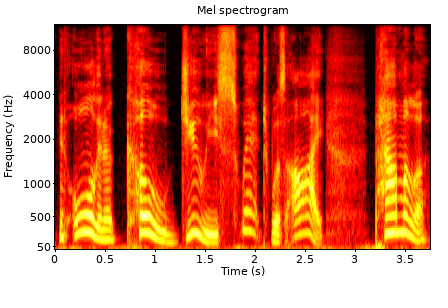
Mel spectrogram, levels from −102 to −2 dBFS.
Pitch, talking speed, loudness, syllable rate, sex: 195 Hz, 160 wpm, -19 LUFS, 4.2 syllables/s, male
